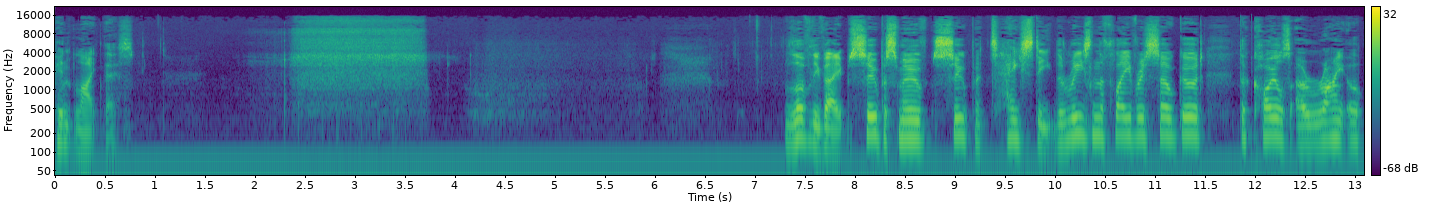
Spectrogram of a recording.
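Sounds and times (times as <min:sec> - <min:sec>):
exhale of vapour: 0:01.1 - 0:06.6
breathy hiss of air drawn: 0:01.9 - 0:05.3.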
